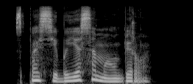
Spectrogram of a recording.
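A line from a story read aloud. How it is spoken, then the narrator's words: Soft mutter. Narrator (Russian): Пробормотала я мягко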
